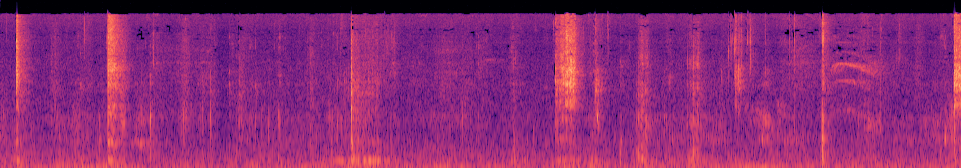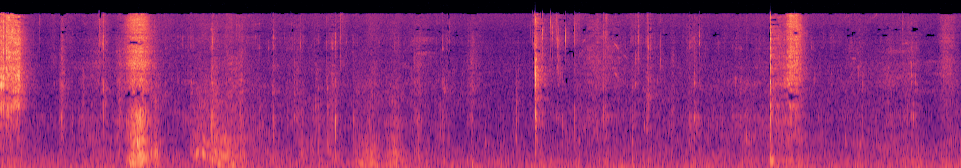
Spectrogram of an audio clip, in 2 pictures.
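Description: Close-up chewing and mouth sounds of a person eating, broken by sharp clicks every few seconds from a spoon scraping and tapping a metal plate.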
